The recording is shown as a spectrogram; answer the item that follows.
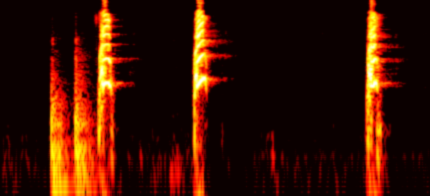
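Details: Domestic dog barking in response to knocking sounds: two soft low grumbles, then three sharp, loud barks spaced about one to one and a half seconds apart, with silence between.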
